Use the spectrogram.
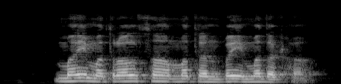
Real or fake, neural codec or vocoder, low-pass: real; none; 10.8 kHz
